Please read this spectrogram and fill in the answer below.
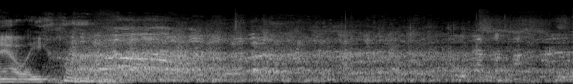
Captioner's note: audience laughing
